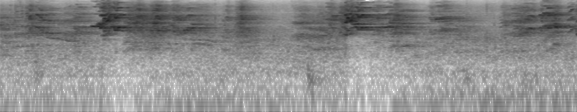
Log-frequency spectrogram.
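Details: Flock of rainbow lorikeets in a walk-in aviary at an orchid farm in Luttelgeest, visited at opening time; dense, continuous harsh screeching and chattering from many birds, swelling in loud bursts around one and three and a half seconds.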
